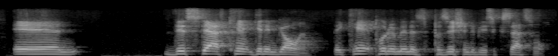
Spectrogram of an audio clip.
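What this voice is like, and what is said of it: Fired-up, heated speaking voice. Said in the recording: “this is as fired up as I get. I'm sure everybody can hear it in my voice.”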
